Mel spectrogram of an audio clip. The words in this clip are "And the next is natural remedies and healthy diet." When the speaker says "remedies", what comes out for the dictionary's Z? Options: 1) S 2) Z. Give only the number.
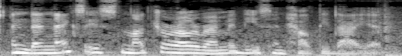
1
